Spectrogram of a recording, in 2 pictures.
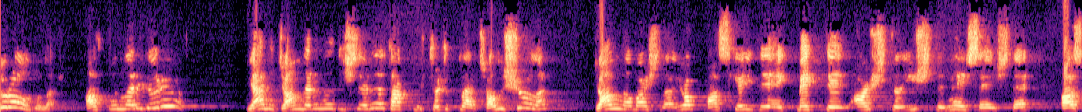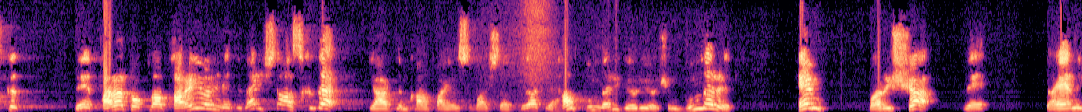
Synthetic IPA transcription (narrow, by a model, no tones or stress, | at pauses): suɾo̞lˠd̪ulˠa̰ɾ̥ | halˠk̚bunlˠaɾɯɟø̞ɾyjo̞ɾ | jaːnid͡ʒanlˠaɾɯnad̪iʃlʲe̞ɾinɛt̪ʰakmɯʃt͡ʃʰo̞d͡ʒuklˠaɾt͡ʃʰalˠɯʃɯjo̞lˠaɾ̥ | d͡ʒanlˠabaʃlˠajo̞k̚mascejd̪iɛc̚mɛc̚t̪iaʃt̪ɯiʃt̪inejsɛiʃt̪ɛ | askɯ | d̪ɛpʰaɾat̪ʰo̞plˠapʰaɾajɯønlʲed̪ilʲæɾiʃt̪ɛaskɯd̪a | jaɾd̪ɯmkʰampʰanjasɯbaʃlˠa̰t̪ːɯlˠaɾvɛɦalˠk̚bunlˠaɾɯɟø̞ɾyjo̞ɾʃimd̪ibunlˠaɾɯ | hæm | baɾɯʃa | vɛ | d̪̥ajanɯ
